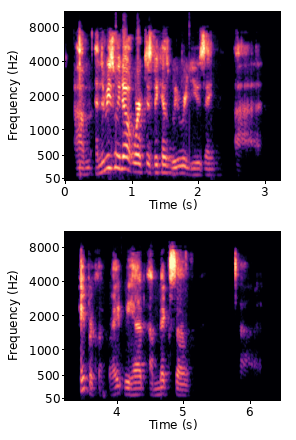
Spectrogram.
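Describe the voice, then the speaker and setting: The man talks at a fairly quick pace with ordinary pitch variation. His loudness swings widely, and he takes long, frequent pauses. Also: medium pitch for a man. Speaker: webinar presenter, marketing consultant. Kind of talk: webinar presentation. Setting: live webinar. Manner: fast; many fillers and hesitations.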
